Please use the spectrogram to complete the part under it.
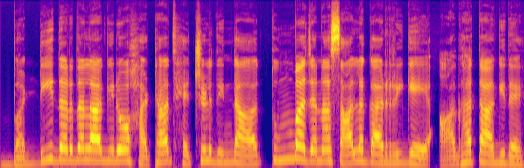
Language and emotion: Kannada, surprised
